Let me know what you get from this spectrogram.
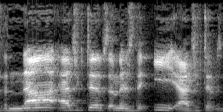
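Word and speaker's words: i-adjective: There's the Na-adjectives and there's the E-adjectives. Notice it's spelled with an I, but it's an E, because that's how you pronounce the I sound in Japanese.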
